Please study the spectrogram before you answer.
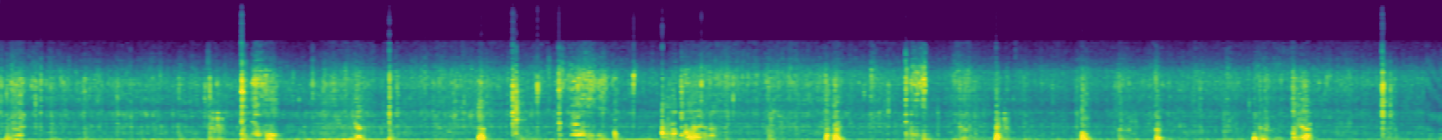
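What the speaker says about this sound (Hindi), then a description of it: "स्लाइस में कटी हुई प्याज ऐड करके इसको मिक्स कर लेंगे।" Sliced onions sizzle and fry in a pan, softening rather than browning, with a steady crackling hiss and repeated sharp scraping knocks of a spoon stirring them, close and fairly loud, no talking.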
